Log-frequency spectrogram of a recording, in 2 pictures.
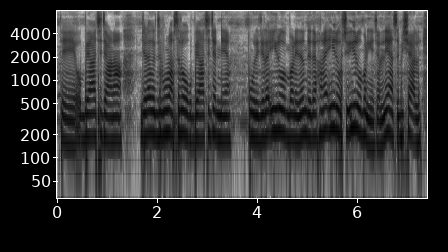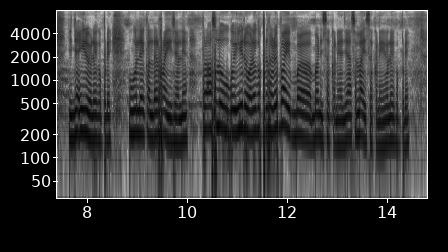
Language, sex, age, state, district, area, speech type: Dogri, female, 45-60, Jammu and Kashmir, Samba, rural, spontaneous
